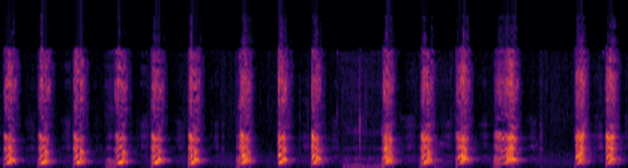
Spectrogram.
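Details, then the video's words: Steady run of quick, sharp dog barks, roughly two each second, broken midway by a short low growl before the barking resumes at the same pace. "강아지 짖는 소리"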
